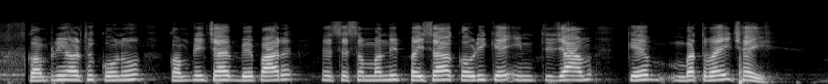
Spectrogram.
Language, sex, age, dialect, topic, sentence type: Magahi, male, 18-24, Western, banking, statement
